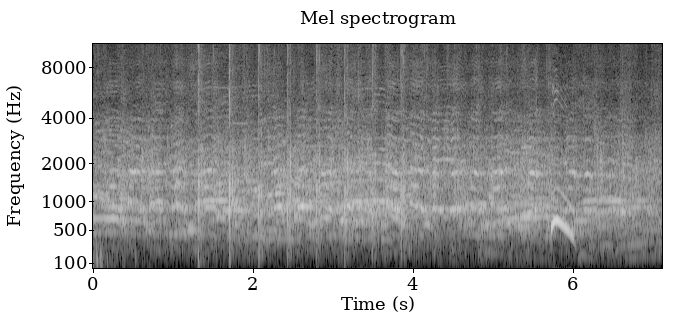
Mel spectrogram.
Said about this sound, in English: Come on, clap your hands unto the Lord and magnify him.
